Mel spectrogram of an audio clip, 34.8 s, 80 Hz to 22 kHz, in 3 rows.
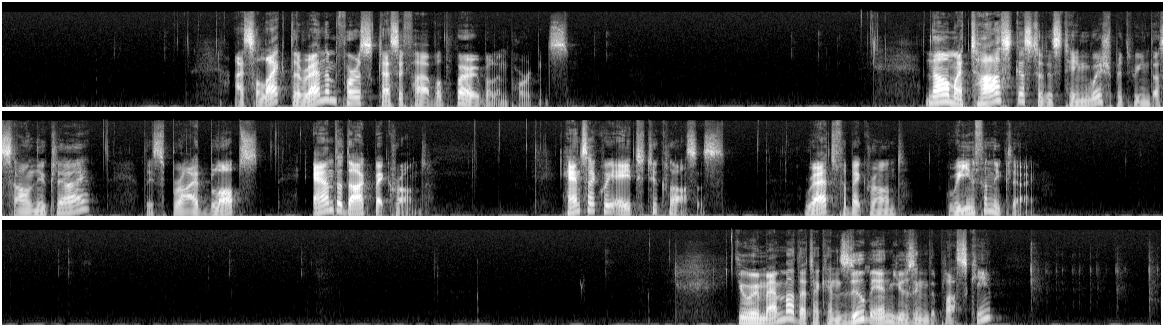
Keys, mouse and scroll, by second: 1.1 click, 5.9 click, 7.9-8.7 scroll up 2, 19.7-20.3 scroll up 2, 21.2 click, 23.8 click, 25.5-26.7 drag, 27.5-29.7 drag, 33.5 shift+=.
